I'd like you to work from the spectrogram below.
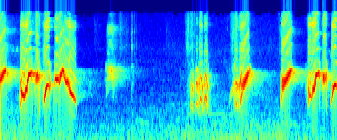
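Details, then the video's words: Red-whiskered bulbul morning song used for training birds: loud, rich warbled phrases with bright slurred notes, broken by short pauses and one faint note between bursts. "Luyện chào mào hót sáng"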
